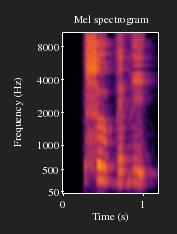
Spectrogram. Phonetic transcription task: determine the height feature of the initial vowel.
high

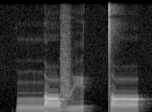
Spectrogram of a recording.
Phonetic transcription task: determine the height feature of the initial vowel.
low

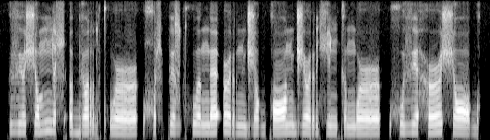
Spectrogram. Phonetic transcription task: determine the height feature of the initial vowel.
mid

